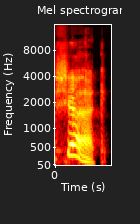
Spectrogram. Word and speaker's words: Shuck: It rhymes with one of the worst curse words you could say. – Oh. Shuh. – There you go. You got it, Tyler Shuck.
